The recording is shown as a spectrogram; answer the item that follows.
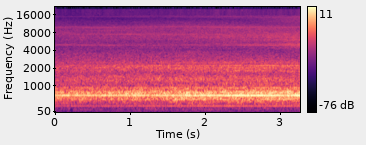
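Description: A hair dryer fitted with a diffuser drying curly hair gives a steady, even whirring rush with a constant motor hum, continuous and unchanging throughout with no voices.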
